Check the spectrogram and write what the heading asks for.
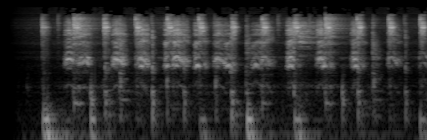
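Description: Crows cawing over and over in quick, harsh calls, starting about half a second in, with low drum thumps underneath as a song's intro begins.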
